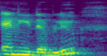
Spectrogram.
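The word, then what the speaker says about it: knew: very recent that is ne W and when you say KN e w new here K is silent in Kenny W you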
